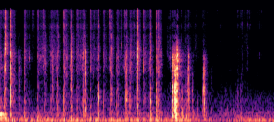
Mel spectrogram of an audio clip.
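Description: A deck of oracle cards being shuffled by hand: a fast run of papery card clicks and flutters, with one louder slap about three and a half seconds in, thinning out near the end.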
